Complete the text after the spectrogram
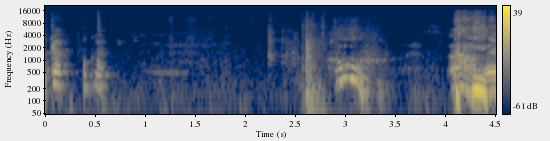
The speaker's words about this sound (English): Oh God, hold on. Let me close this door real quick.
